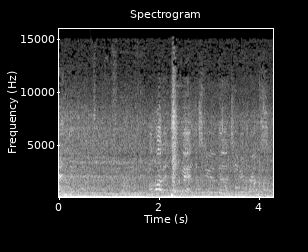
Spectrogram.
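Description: A steady low mechanical hum, like a motor running nearby, with faint background voices and a short light click a little past halfway.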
